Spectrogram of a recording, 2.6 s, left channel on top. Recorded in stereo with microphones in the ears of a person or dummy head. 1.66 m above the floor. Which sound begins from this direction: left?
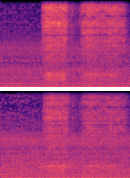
A splash, at 0.8 s.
